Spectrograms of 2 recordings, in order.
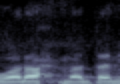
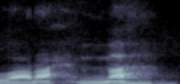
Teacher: مودتاً، تنوین کے بعد واو آ رہا ہے ادغام ہوگا مال غنہ۔ ورحمتاً، اگر ملا کے پڑھنا ہے تو ورحمتاً اظہار ہوگا، اور اگر رکنا ہے تا ہا بن جاتی ہے ورحمہ۔ ان، نون مشدد ہے تو غنہ زمانی ہوگا۔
